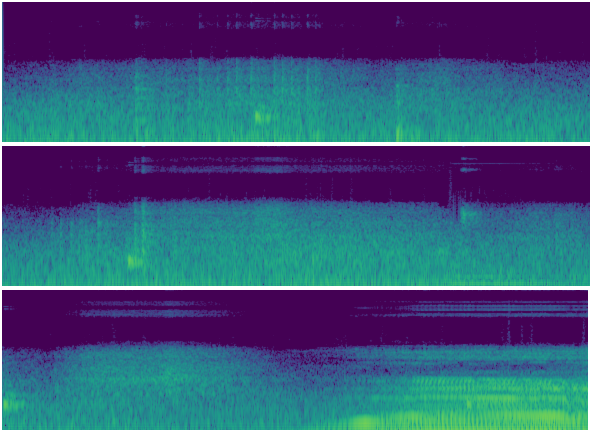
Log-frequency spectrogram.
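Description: Low road and tyre rumble heard inside the cabin of a Tesla electric car driving on a street. About halfway through, the rumble abruptly grows louder and then fades over a couple of seconds. Near the end a steadier hum builds up over it.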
